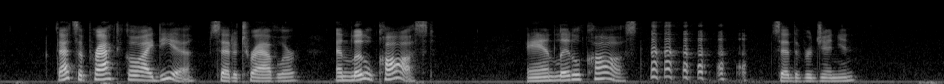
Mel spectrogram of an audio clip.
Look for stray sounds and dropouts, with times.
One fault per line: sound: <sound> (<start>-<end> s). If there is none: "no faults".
sound: laugh (6.5-7.5 s)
